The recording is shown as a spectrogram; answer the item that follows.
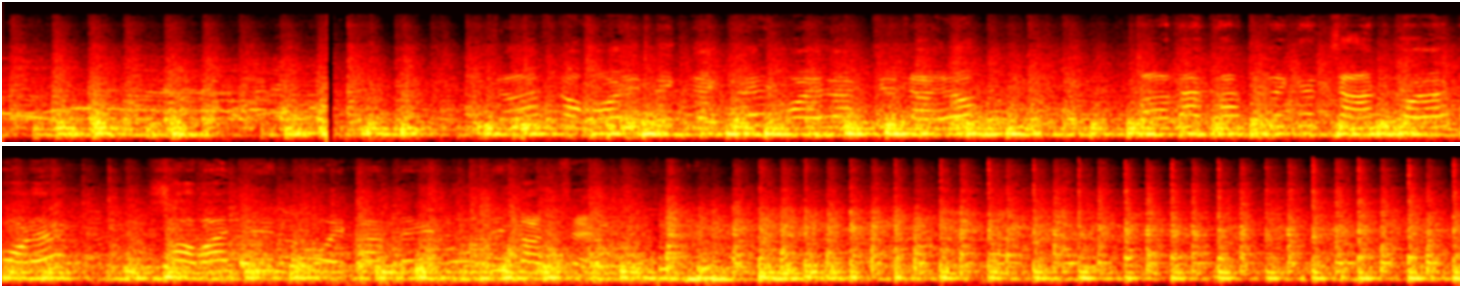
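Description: Fast, continuous drumming with the voices and shouts of a crowd over it.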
